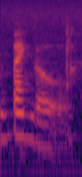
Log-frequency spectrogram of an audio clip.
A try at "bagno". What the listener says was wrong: Bagno. The G is silent.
